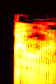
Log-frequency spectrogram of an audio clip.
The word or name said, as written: caña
